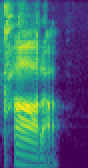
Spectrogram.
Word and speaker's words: Kara: The correct pronunciation is Kara. – Kara, yeah. – Because when I looked at the Japanese subtitles with the Japanese dub, and the ka sound is elongated.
